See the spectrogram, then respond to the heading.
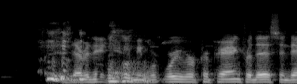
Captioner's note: panelists laugh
